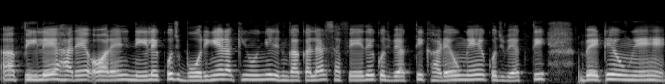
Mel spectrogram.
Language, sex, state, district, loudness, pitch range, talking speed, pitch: Hindi, female, Bihar, Vaishali, -16 LUFS, 200-220 Hz, 215 wpm, 210 Hz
